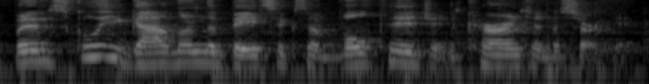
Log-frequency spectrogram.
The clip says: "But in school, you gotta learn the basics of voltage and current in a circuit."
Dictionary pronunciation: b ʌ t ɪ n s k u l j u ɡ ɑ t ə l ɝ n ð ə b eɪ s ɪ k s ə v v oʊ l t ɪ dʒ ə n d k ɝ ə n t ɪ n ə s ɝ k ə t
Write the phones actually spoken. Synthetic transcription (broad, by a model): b ʌ t ɪ n s k u l j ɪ ɡ ɑ t ə l ɝ n ð ə b eɪ s ɪ k s ə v v oʊ l t ɪ dʒ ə n k ɝ ə n t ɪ n ə s ɝ k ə t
